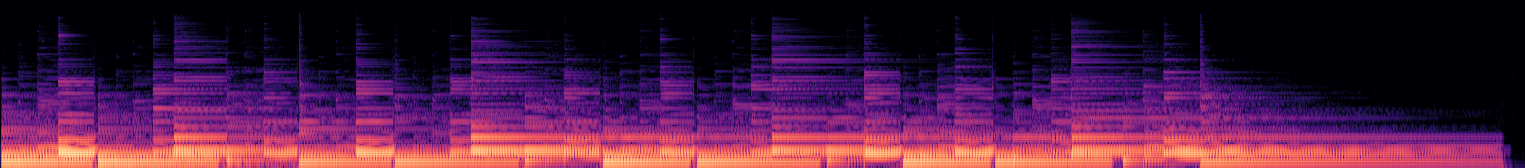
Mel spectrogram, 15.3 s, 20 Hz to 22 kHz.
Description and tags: Acoustic C Major picking 80bpm
Taylor acoustic guitar direct to desk.
finger, picking, 80bpm, acoustic, major, c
